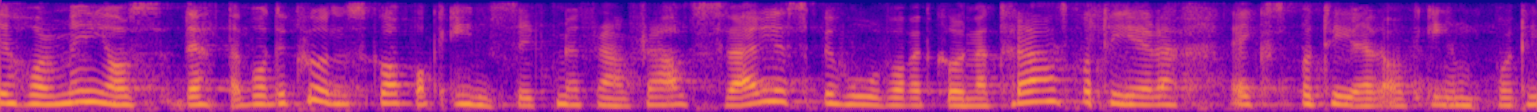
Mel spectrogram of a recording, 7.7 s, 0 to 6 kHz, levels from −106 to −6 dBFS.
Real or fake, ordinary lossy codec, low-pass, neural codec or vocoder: fake; none; 5.4 kHz; codec, 16 kHz in and 24 kHz out, 1.1 kbps, FireRedTTS-2 codec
